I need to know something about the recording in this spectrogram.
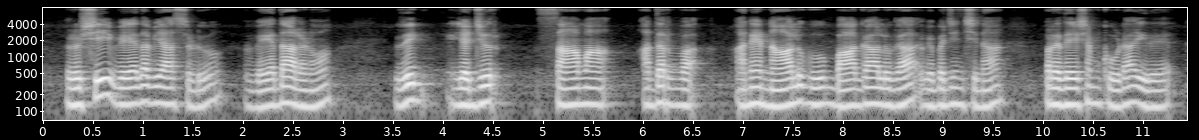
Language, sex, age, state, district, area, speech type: Telugu, male, 18-30, Andhra Pradesh, Kakinada, rural, read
